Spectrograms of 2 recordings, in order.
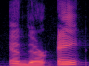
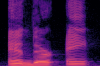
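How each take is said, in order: Both takes have the same delivery.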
